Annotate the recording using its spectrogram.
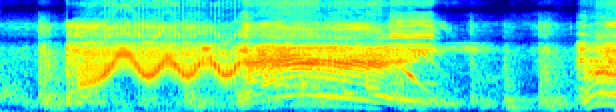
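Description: A cartoon sound effect whose pitch wobbles rapidly up and down several times, then gives way to a few arching rise-and-fall glides.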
